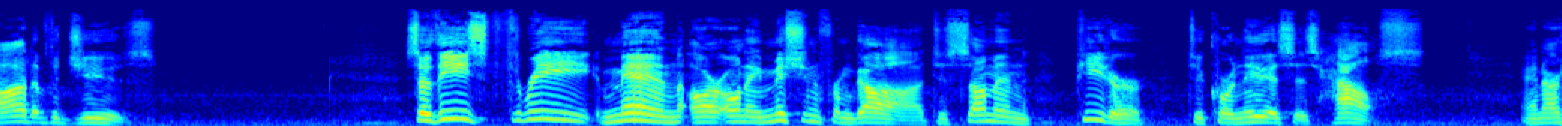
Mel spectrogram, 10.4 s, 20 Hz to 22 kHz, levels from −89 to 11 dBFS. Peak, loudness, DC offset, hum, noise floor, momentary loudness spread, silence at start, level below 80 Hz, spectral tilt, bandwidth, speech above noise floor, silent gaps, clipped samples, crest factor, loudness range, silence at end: -12 dBFS; -32 LUFS; under 0.1%; none; -68 dBFS; 19 LU; 0 s; -70 dBFS; -3 dB/octave; 16.5 kHz; 35 dB; none; under 0.1%; 22 dB; 7 LU; 0 s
